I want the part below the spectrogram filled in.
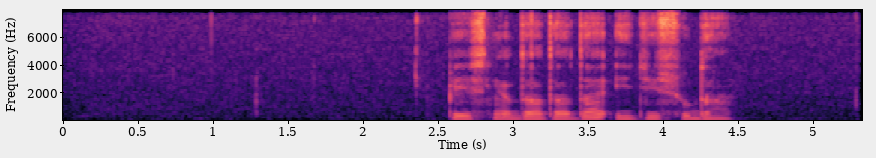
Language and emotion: Russian, neutral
